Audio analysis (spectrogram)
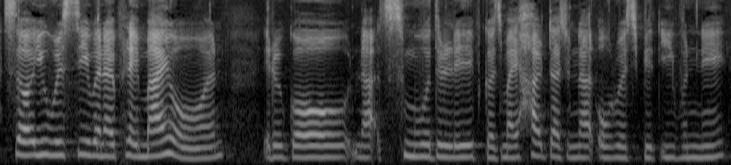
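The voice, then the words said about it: Non-native English accent. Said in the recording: “I sing to cut through my accent”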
